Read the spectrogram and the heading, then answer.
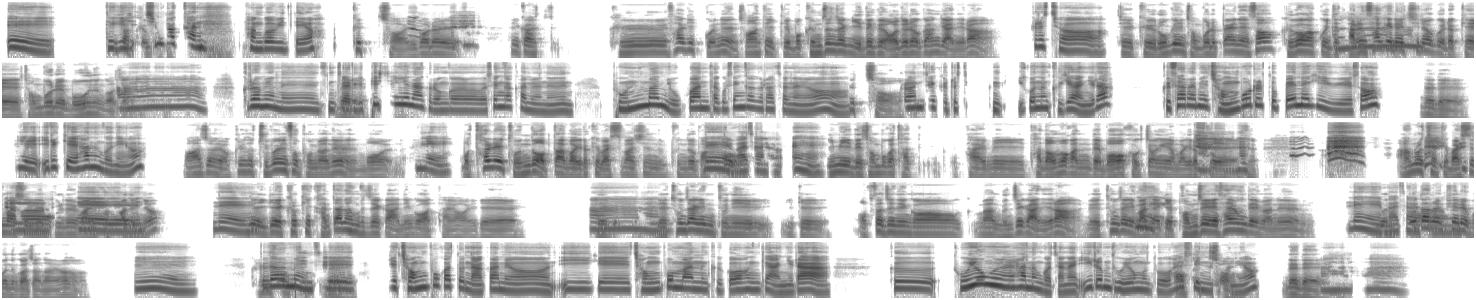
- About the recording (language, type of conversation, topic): Korean, podcast, 실생활에서 개인정보를 어떻게 안전하게 지킬 수 있을까요?
- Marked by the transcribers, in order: other background noise; laughing while speaking: "신박한"; tapping; laugh; laugh; laughing while speaking: "이렇게"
